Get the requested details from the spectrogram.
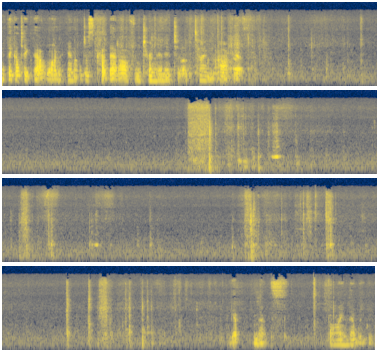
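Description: Paper cards rustle and slide against each other as they are handled.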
